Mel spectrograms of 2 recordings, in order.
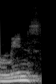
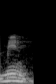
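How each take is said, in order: First: The word ends with an audible s sound. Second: The word ends without any s sound. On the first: The speaker calls it wrong. "এটা মিনস না, অনেকে মিনস বলে" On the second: The speaker calls it right. "এই এসটা উজ্জ্ব থাকবে, মিন profit হবে"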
